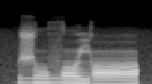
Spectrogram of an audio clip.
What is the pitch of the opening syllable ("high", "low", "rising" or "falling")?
high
